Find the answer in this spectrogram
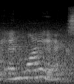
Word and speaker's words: NYX: The other two products are both by NYX or NYX, whichever way you want to pronounce them, and this I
